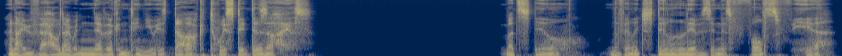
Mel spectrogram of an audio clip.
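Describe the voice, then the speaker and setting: Casting: male actor as demon king, extremely low husky register, possessive yet compassionate, regal formal delivery for ASMR roleplay. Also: a little mellow, no echo, clean studio sound, heavily acted. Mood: grave, earnest. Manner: slow, regal, formal phrasing. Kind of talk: intimate ASMR roleplay acting.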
